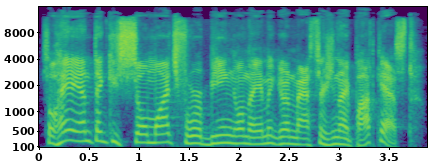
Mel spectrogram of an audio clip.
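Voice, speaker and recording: Man, podcast host, upbeat, somewhat high voice, dry close sound. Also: animated, brisk, no echo. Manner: upbeat, enthusiastic. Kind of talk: podcast interview.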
